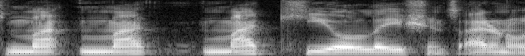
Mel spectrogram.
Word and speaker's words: machicolation: english uh but in in italian it's it's pronounced ki or ke so it's ma macchiolations i don't know it's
